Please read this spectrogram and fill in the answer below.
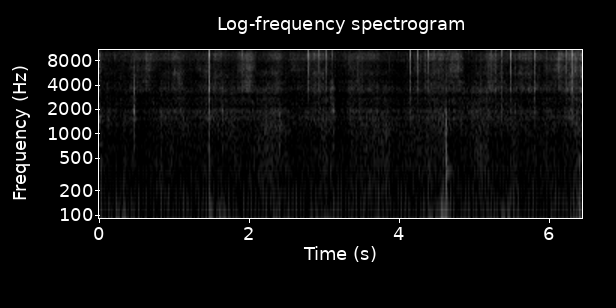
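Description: Skis scraping and chattering over packed snow on a mogul run, heard through a helmet-mounted camera's microphone with a low rumble of wind. Scattered sharp clicks and knocks run throughout, with a heavier thump about four and a half seconds in.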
